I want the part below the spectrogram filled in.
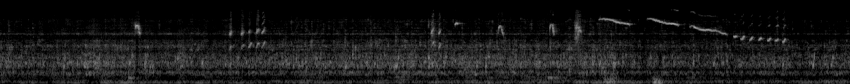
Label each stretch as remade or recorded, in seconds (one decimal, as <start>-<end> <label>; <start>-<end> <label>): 0.0-0.5 recorded; 0.5-2.6 remade; 2.6-8.5 recorded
